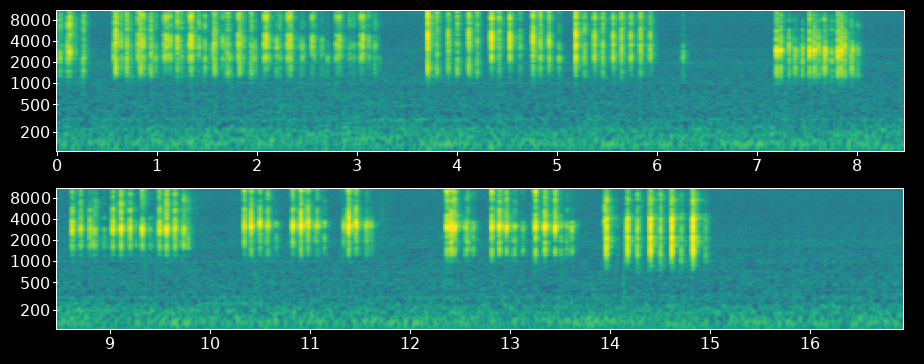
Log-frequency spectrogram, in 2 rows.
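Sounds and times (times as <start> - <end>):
typing on mechanical keyboard: 0.0 - 6.0, 7.2 - 11.7, 12.3 - 15.0.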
